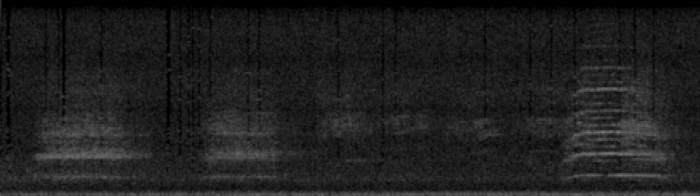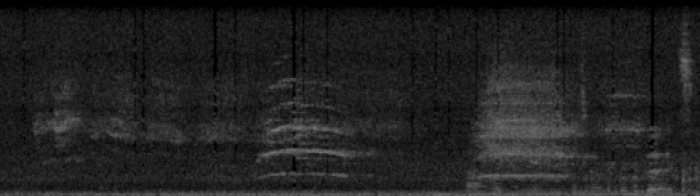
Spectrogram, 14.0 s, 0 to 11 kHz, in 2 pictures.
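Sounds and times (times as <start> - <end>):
low background hum: 0.0 - 14.0
high-pitched animal calls: 0.3 - 3.6, 5.4 - 6.8, 9.2 - 11.0, 11.7 - 13.6.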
